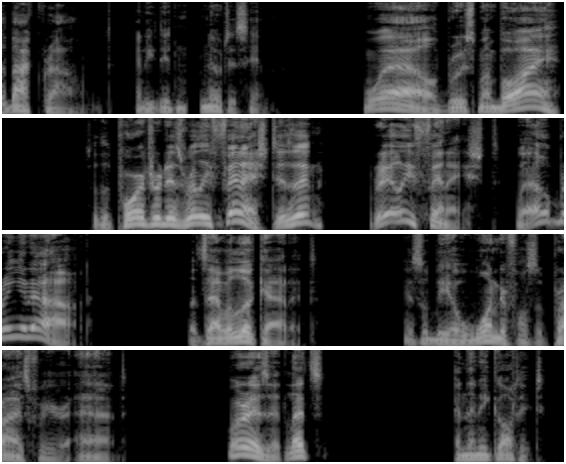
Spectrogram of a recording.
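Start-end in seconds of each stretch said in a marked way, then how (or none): 2.7-4.2 put-on hearty old uncle. The uncle arrives to inspect the portrait, hearty. 4.8-6.6 higher and louder, pleased; eager. Acted. The uncle greets Bruce about the portrait, eager. 7.0-15.1 put-on hearty old uncle. The uncle arrives to inspect the portrait, hearty.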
